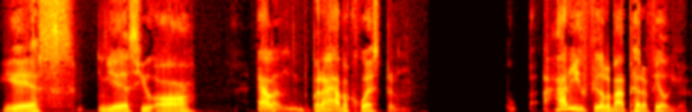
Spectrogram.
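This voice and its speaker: Low-voiced man delivering a needling, profane rant. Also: sing-song, measured pace, a little mellow, no echo, clean studio sound. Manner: sarcastic, profane, needling, repeats questions. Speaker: podcast host. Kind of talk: confrontational monologue addressed to an absent guest.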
